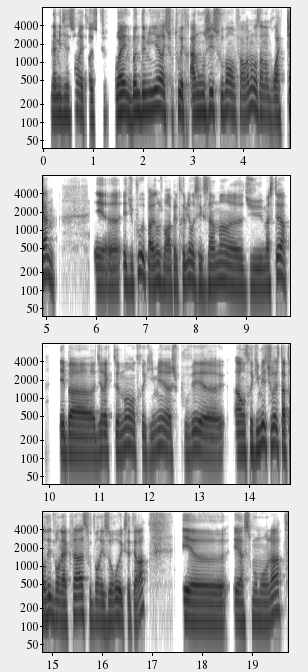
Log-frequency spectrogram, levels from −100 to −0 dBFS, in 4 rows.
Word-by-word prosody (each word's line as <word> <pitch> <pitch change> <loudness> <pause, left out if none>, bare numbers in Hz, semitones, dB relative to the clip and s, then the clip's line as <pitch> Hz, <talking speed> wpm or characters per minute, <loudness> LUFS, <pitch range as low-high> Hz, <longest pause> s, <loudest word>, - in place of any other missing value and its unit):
la 130 -1 +2
méditation 135 +2 -2
être 125 -2 -2
su 125 +2 -10 0.2
ouais 145 +3 +6
une 140 -3 +1
bonne 150 +3 +4
1/2 155 +3 +3
heure 175 -2 +3
et - - +1
surtout 145 +1 -2
être 135 -1 0
allongé 145 +3 +3
souvent 155 0 -1
enfin 135 -1 -4
vraiment 155 +7 -1
dans 155 -5 0
un 135 - 0
endroit 125 -1 -1
calme 175 -8 +2 0.8
et 120 -1 +1
heu 120 +1 -2
et 135 - 0
du 125 +1 -4
coup, 195 +10 0
heu, 170 - 0
par 130 -3 +1
exemple 135 +3 +1
je 125 - -6
me - - 0
rappelle 115 +1 -1
très 135 +4 -3
bien 145 +3 0
aux - - +1
examens, 130 +3 -1 0.2
heu, - - -4
du 115 +1 -4
master 125 +7 0 0.4
et 125 0 +4
bah, 115 -1 +3
«directement» 130 +4 -1
entre 130 -2 -5
guillemets, 130 +7 -4
heu, 130 -4 0
je - - -7
pouvais, 135 +4 -1
heu 115 0 0 0.2
ah 130 0 +2
«entre 130 +1 -1
guillemets», 145 +8 +2
tu 160 - -4
vois, 170 -1 +2
tu 140 -1 -1
attendais 140 +3 +3
devant 135 -3 -2
la 120 -1 +3
classe 155 +3 +1
ou 130 - -6
devant 130 +1 -3
les 120 0 -2
oraux 135 +2 +1
et 130 - 0
cetera - - -1 0.7
et 135 -2 +5
heu, 120 -1 +1
et 130 -1 0
à 120 - 0
ce 120 - -5
moment-là, 125 +8 0
130 Hz, 210 wpm, -22 LUFS, 120-145 Hz, 0.8 s, ouais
